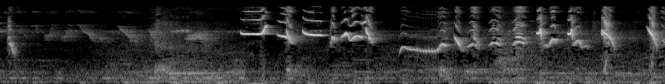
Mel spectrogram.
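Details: A kept oriental magpie-robin used to encourage other birds to sing: after a quiet start, bursts of ringing whistles break out, then a wavering rising phrase leads into a fast string of sharp, repeated chirps.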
